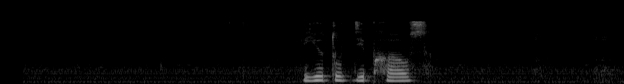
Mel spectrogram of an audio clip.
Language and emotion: Russian, neutral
